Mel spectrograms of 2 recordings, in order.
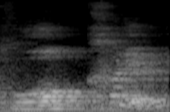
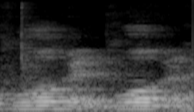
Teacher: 부엌을도 키읔이 그대로 올라가지고 부엌을 이렇게 발음해야 돼요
